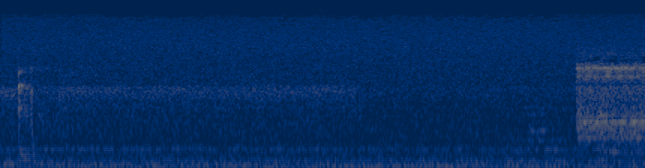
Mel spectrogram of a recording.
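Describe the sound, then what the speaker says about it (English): A phone ringing during a conversation gives a brief electronic trill at the start and again at the end, over a steady hum of room noise. "Sorry, I was just getting a phone call."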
